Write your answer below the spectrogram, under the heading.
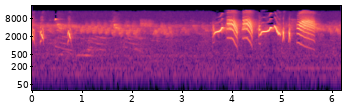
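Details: Spring song of an Icterine warbler: softer scattered high notes give way to a loud run of sharp descending chirps and twisting whistles, each phrase quickly repeated, over a soft chorus of other birds.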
